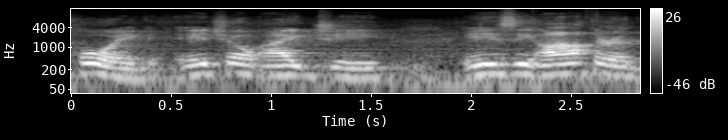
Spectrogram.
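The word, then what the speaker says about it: Hoig: Massacre and I believe his last name is pronounced hoyg h-o-i-g is the author of this book um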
